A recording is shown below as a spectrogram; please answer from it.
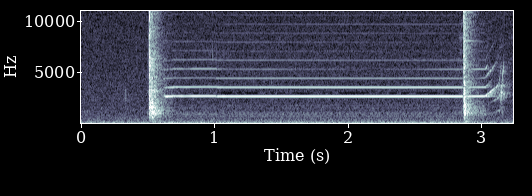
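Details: Olympia ESW 100-KSR at power-on, after cleaning a corroded board and replacing a transistor: a steady high beep for about two seconds between two clicks signals the same error as before; fault suspected in the power supply, not yet found.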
